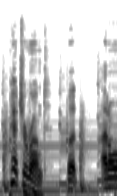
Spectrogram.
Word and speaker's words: Pecharunt: to Pokémon today I'm going to be catching peekar run recently I found out it's actually pronounced petun but I don't like that so I'm calling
